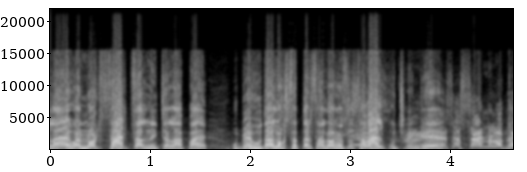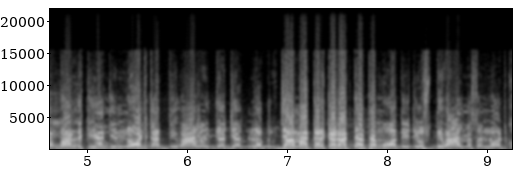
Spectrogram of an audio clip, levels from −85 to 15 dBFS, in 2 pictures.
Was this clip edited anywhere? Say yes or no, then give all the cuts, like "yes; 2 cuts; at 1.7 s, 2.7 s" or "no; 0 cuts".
no; 0 cuts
